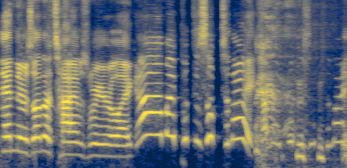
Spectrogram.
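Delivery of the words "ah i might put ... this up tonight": eager, keen, very high-pitched chirp. Imitating the co-host being eager to put a show up: imitating Rich's eager voice. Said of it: "the way you do the impression of me with that voice".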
